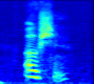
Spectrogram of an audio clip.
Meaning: 1. One of the large bodies of water separating the continents 2. Water belonging to an ocean 3. An immense expanse; any vast space or quantity without apparent limits
- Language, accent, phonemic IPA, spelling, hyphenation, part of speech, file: English, US, /ˈoʊ.ʃən/, ocean, o‧cean, noun, En-us-ocean.ogg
